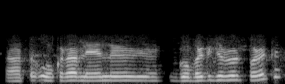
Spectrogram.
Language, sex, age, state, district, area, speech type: Maithili, male, 18-30, Bihar, Sitamarhi, rural, conversation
